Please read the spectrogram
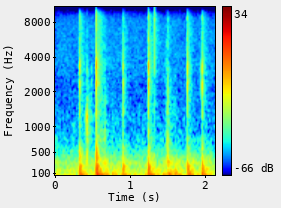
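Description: A run of light, sharp clicks at an irregular pace of about four to five a second.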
